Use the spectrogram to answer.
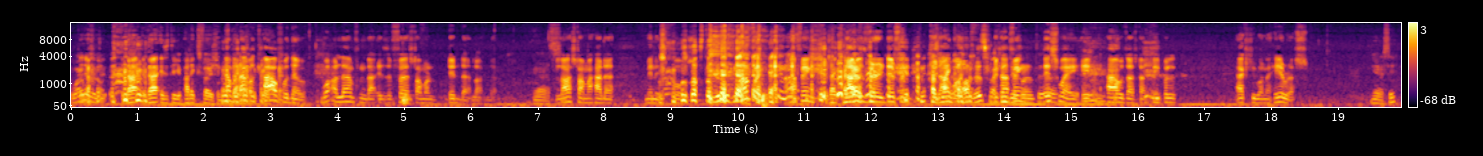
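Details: Adult who stutters, taking part in a stuttering support group discussion; stuttering.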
